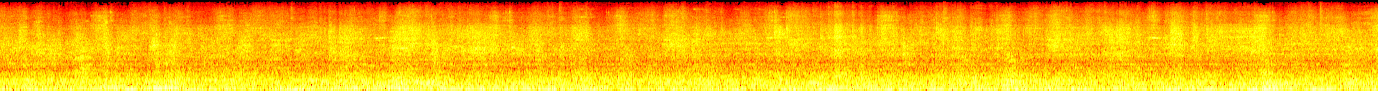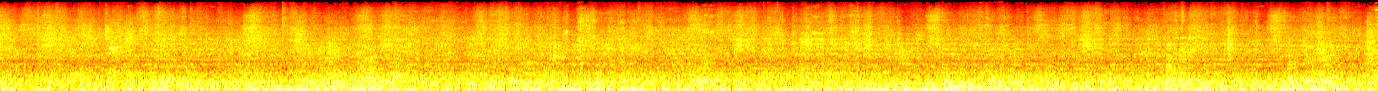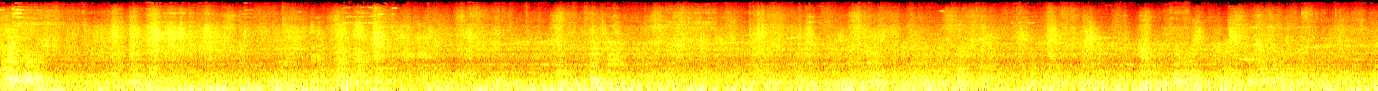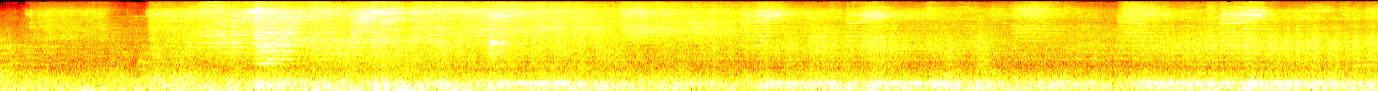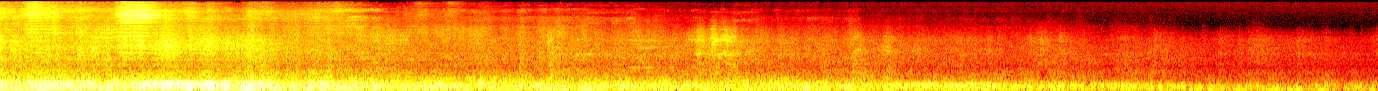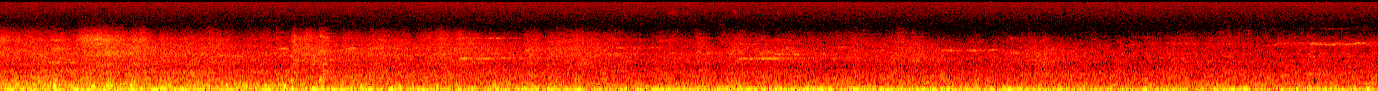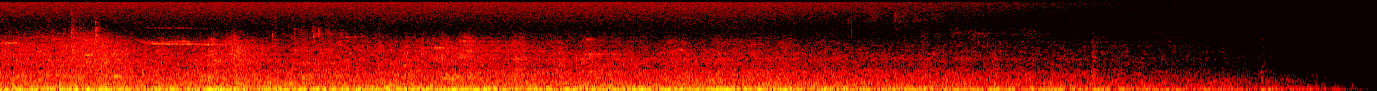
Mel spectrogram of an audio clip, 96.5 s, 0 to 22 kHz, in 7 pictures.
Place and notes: {"title": "Dobšinského, Bratislava, Slovakia - Trains at Bratislava Main Station", "date": "2021-03-16 22:29:00", "description": "Freight train and passenger train at Bratislava Main Station.", "latitude": "48.16", "longitude": "17.11", "altitude": "164", "timezone": "Europe/Bratislava"}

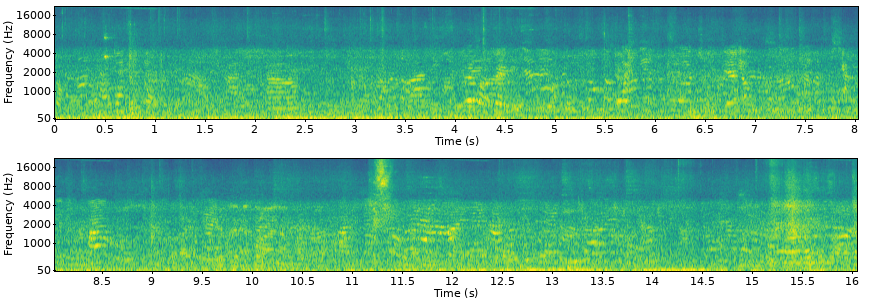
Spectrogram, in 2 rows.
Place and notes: {"title": "大隆路黃昏市場, Nantun Dist., Taichung City - Walking in the traditional market", "date": "2017-04-29 17:56:00", "description": "walking in the Evening market, Traffic sound", "latitude": "24.16", "longitude": "120.65", "altitude": "92", "timezone": "Asia/Taipei"}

